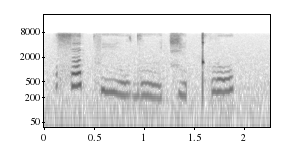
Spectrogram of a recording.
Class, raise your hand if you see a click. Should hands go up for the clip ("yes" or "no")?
no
